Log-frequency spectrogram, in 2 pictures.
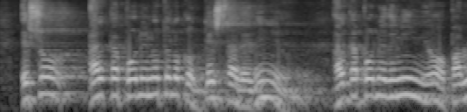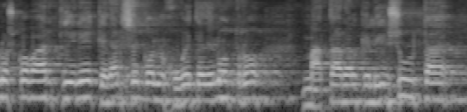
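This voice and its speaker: Heard at a moderate pace, the speech has very even loudness, with audible room echo and noticeable background noise. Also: man, high pitch for a man, ordinary pitch variation. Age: 60s. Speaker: conference speaker. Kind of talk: conference Q&A answer. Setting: stage with audience.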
